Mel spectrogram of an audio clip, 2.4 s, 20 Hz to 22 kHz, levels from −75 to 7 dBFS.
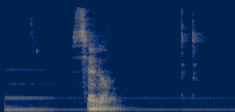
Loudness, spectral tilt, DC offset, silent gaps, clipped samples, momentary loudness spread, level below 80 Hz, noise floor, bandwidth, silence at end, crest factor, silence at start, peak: -26 LUFS; -4 dB/octave; under 0.1%; none; under 0.1%; 24 LU; -64 dBFS; -60 dBFS; 16.5 kHz; 0.4 s; 22 dB; 0.05 s; -10 dBFS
